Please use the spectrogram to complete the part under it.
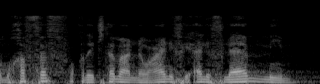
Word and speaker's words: الم: ألف لام ميم، ألف لا تمد، اللام تمد 6 حركات، وآخر كلمة لام حرف الميم، ثم أول ميم حرف الميم أيضا، يعني لام تنطق لام ألف ميم، والميم تنطق ميم ياء ميم. فهيلتقي حرف الميم اللي هو في آخر كلمة لام مع حرف الميم في أول كلمة ميم، تمام؟ فهيبقى مدغم، يعني هتبقى لام ميم، تمام؟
